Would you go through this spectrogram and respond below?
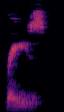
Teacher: The S is between two vowels, so we pronounce it with a Z sound like zebra.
